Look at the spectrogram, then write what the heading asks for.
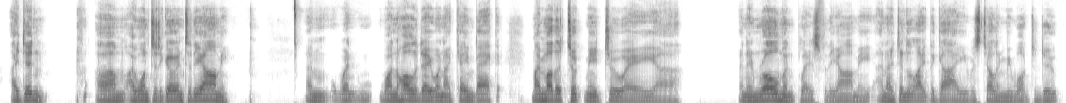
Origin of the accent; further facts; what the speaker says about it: United Kingdom; moved away; growing up in Britain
